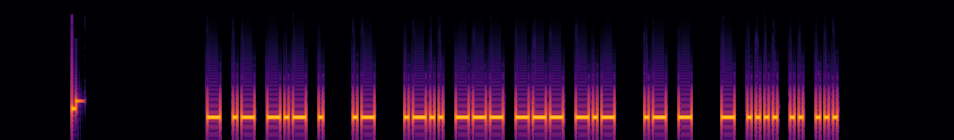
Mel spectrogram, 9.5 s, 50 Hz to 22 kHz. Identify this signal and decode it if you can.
Morse code, heard as a keyed tone, about 28 wpm, 700 Hz. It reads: TAKE A LOOK AT THIS
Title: Sets of 5 Words 28wpm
